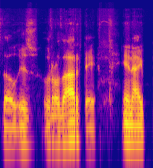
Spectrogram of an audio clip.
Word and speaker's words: Rodarte: to my father because that is really how the name is supposed to be pronounced rather than Rodardi.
